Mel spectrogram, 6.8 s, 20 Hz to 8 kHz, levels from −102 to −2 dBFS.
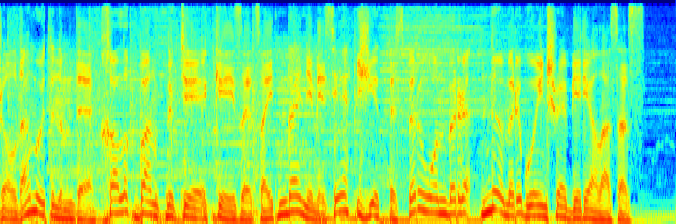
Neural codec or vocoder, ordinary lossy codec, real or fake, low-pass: none; none; real; 7.2 kHz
